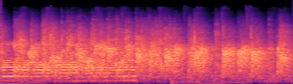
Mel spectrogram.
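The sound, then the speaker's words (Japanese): A burst of dense, steady applause from a crowd, many hands clapping at once and filling the whole stretch at a loud, even level. “大きな拍手をお願いします。”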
